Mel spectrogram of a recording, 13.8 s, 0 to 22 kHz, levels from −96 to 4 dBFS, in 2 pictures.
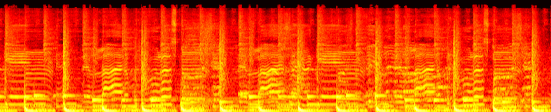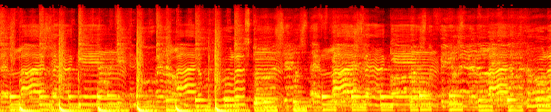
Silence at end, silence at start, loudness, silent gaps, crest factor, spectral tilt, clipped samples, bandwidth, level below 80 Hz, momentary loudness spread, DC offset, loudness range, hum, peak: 0 s; 0 s; -17 LUFS; none; 16 dB; -5 dB/octave; under 0.1%; 17 kHz; -20 dBFS; 4 LU; under 0.1%; 2 LU; none; 0 dBFS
